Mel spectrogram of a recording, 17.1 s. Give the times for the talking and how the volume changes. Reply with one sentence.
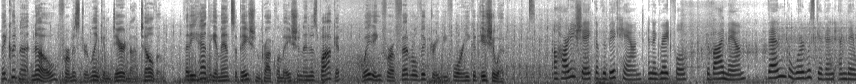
The talking can be heard from 0.0 to 17.0 s, at a steady volume.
